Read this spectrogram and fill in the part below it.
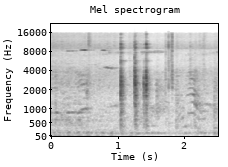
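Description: A spatula knocks against the side of a metal pan.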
